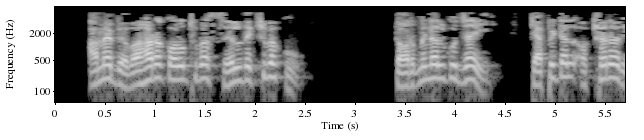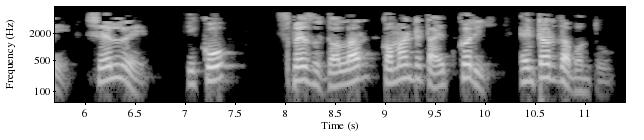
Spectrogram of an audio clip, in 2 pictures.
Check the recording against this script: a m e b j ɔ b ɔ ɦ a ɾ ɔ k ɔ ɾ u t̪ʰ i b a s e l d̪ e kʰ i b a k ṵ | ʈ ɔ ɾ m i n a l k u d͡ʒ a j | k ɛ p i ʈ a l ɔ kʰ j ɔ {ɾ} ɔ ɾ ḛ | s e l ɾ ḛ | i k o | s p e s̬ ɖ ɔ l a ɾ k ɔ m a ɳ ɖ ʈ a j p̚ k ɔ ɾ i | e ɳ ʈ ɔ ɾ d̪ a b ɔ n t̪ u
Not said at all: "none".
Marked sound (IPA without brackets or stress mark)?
ɾ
